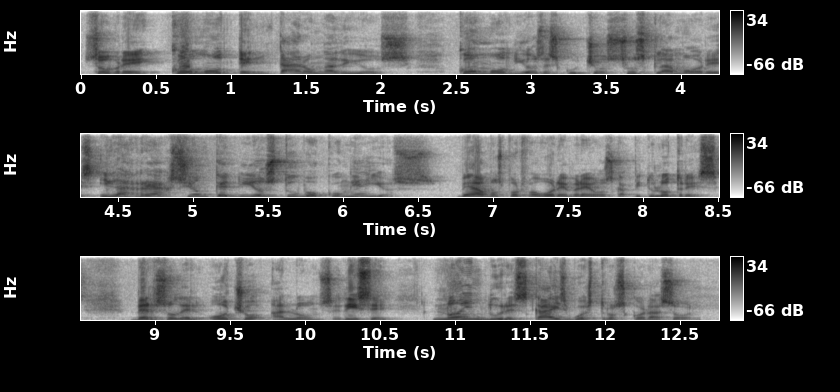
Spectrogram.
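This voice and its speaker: A man preaching from the pulpit in a fairly high, lively voice that swings up and down. He repeats his verse references and calls his listeners brothers, pressing his points with emphatic force. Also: measured pace. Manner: emphatic preaching, repeats scripture references, rises sharply when indignant; addresses congregation as brothers. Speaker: pastor. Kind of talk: sermon.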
